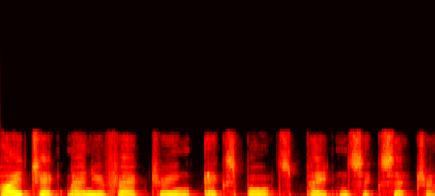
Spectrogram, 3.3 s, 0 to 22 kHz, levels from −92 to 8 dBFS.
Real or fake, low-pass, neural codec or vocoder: real; 7.2 kHz; none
